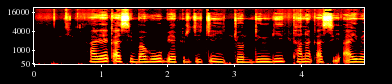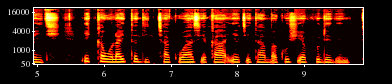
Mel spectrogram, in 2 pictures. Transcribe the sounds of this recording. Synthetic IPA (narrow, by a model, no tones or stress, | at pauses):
hɐɡeːkʼɐsːɪbɐɦuːpʼɪjɐpɪɾt͡ʃʼɪt͡ʃʼɪd͡ʒɔɾd̪ɪŋɡiːt̪ʰɐnɐkʼɐ̰sːɪ̰ʔɐ̰jbɐjt̪ʰɪ̥ʔɪkːɐwɔlɐjt̪ːɐd̪ɪt͡ʃːaːkʊwaːsɪjɐkaːʔɪ̰jɐt͡ʃʼɪt̪aːbɐkʊʃɪjɐpʰʊd̪ɛd̪ɛ̰n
